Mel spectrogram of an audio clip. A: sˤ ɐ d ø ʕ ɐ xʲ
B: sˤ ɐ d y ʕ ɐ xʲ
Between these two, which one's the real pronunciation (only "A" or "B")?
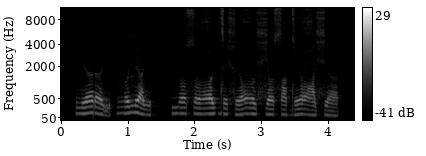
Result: A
